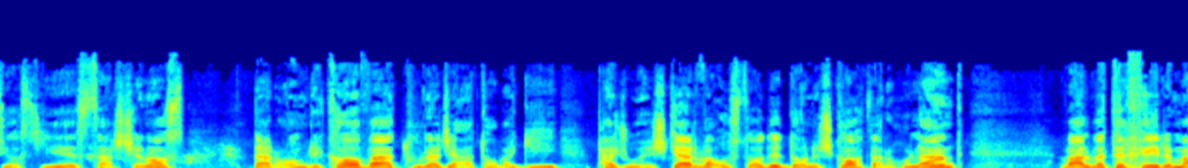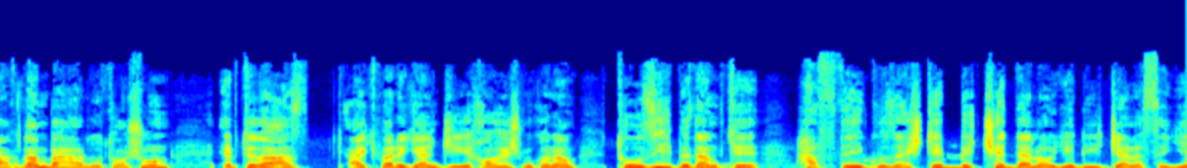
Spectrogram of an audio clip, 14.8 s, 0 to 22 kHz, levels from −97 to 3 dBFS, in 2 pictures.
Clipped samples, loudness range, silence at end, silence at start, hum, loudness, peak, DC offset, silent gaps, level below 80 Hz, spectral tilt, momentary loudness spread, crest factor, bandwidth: under 0.1%; 3 LU; 0 s; 0 s; none; -23 LUFS; -4 dBFS; under 0.1%; none; -58 dBFS; -6 dB/octave; 9 LU; 18 dB; 15 kHz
